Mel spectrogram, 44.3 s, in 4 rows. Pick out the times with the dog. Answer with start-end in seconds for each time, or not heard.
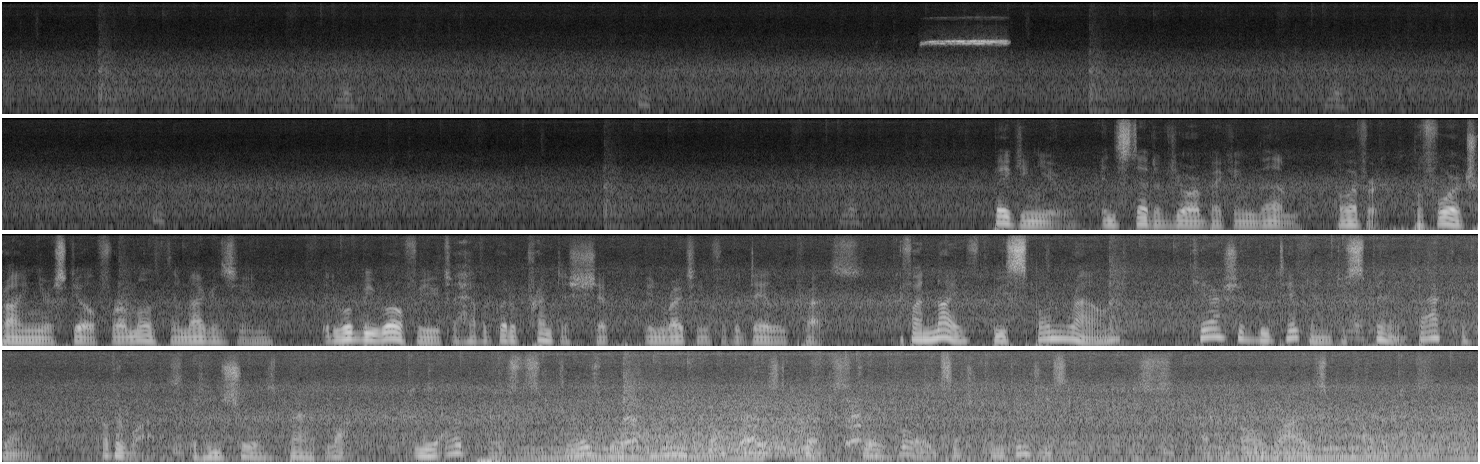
37.9-39.8.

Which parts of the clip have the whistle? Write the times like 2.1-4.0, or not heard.
6.8-7.6.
